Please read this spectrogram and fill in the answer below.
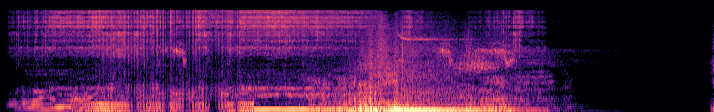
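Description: Logo intro sound design: a cinematic sting with swelling whooshes and a deep rumbling bass that comes in about four seconds in, peaks around six seconds and fades out before nine seconds.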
